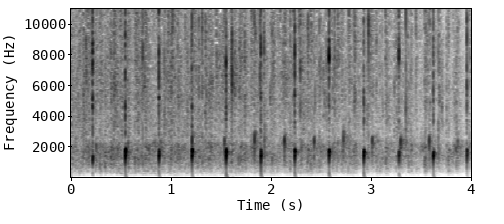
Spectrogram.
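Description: A church audience claps for a newly baptized member, a dense wash of applause with sharper claps standing out in a steady, even rhythm. It holds at a moderate level throughout, with no voices.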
